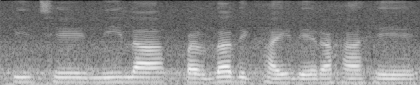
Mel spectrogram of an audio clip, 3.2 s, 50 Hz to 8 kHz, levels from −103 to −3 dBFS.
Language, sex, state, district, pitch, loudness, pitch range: Hindi, female, Maharashtra, Aurangabad, 155 Hz, -16 LUFS, 145-165 Hz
